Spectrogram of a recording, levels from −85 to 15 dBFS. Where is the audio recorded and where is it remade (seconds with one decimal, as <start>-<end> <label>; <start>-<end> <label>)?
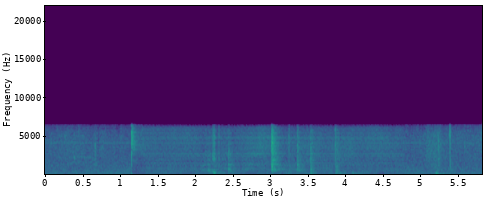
0.0-1.3 recorded; 1.3-4.8 remade; 4.8-5.8 recorded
